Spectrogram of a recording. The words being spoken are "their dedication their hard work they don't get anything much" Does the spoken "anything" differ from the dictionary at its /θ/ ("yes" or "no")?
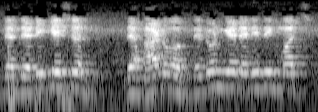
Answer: yes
